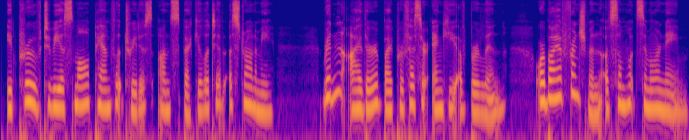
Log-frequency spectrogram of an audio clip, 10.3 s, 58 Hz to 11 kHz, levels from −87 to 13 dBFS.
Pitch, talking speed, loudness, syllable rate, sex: 200 Hz, 150 wpm, -20 LUFS, 5.5 syllables/s, female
